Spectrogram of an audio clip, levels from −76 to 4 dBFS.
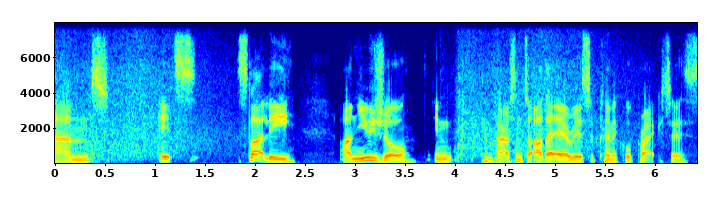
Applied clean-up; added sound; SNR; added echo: none; Water; 18 dB; none.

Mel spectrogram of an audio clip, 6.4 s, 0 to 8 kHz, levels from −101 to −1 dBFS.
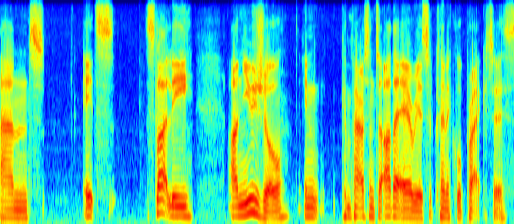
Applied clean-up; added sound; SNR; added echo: none; none; none; none.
